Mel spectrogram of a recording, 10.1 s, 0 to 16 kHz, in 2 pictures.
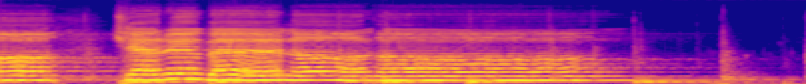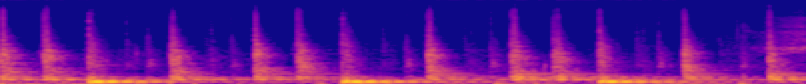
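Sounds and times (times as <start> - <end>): frame drums playing rhythm: 2.3 - 10.0.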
